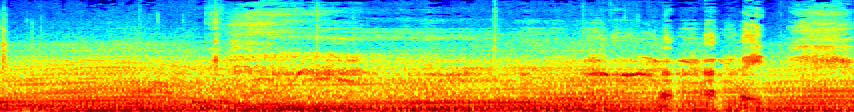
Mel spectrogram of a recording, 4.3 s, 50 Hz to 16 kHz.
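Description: A 2005 Mercedes-Benz E320 CDI turbo diesel pulling hard under acceleration, heard from inside the cabin as a loud, steady engine drone with rising tone, while someone talks over it.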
